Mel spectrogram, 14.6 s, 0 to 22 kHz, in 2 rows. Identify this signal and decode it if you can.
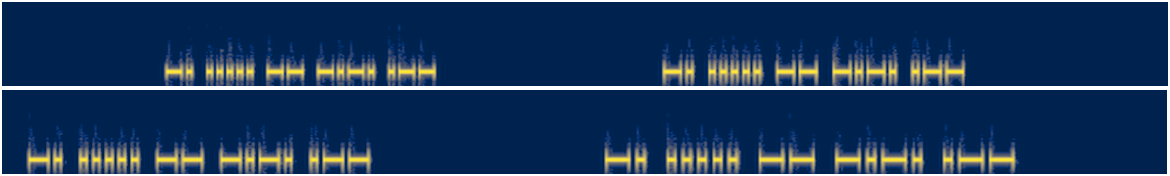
Morse code, heard as a keyed tone, about 29 wpm, 700 Hz. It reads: N5MCW N5MCW N5MCW N5MCW
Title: Speed Racing - USA Call Signs 25wpm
